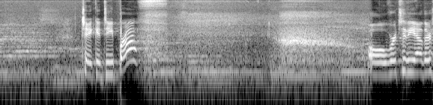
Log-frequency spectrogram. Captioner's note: breath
